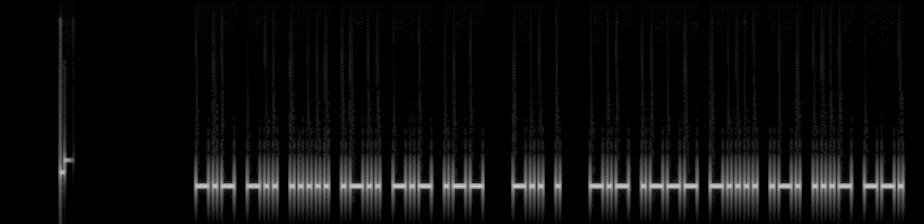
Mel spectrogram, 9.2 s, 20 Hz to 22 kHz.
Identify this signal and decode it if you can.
Morse code, heard as a keyed tone, about 28 wpm, 700 Hz. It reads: KD5LKW DE KJ6RVG
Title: USA Callsign DE Callsign - 6 Characters - 28wpm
